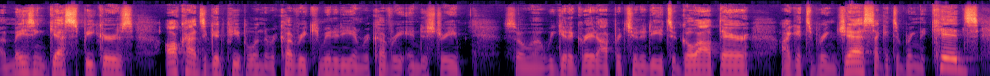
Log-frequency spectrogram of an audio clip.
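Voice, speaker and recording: A man hosting a solo podcast, his naturally raspy voice worn and tired, talking in a casual, upbeat, rambling way with many fillers. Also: medium pitch. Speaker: podcast host.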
